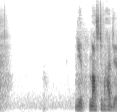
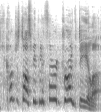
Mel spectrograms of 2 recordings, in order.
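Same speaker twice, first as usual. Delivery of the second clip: incredulous high; 3 dB louder than usual. Real, not acted. Incredulous at option.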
